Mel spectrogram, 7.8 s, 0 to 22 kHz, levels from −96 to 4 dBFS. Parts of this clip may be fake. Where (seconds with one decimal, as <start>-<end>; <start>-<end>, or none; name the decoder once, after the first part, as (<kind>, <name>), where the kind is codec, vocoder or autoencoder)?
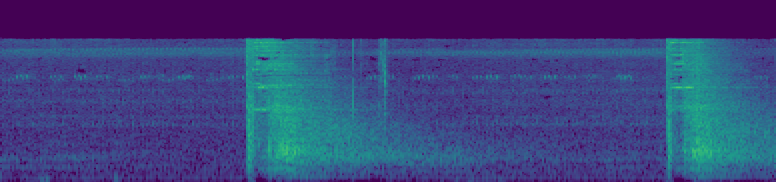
2.6-3.3 (codec, SNAC)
